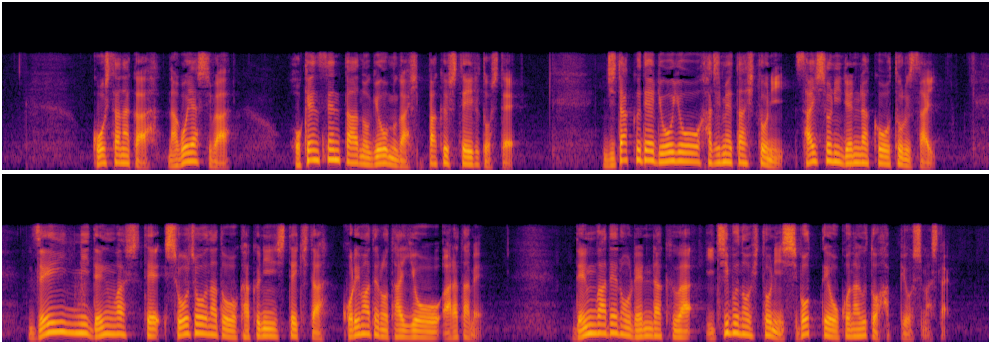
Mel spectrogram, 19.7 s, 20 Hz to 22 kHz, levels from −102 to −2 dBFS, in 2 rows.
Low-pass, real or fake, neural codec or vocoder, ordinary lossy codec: 7.2 kHz; real; none; none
